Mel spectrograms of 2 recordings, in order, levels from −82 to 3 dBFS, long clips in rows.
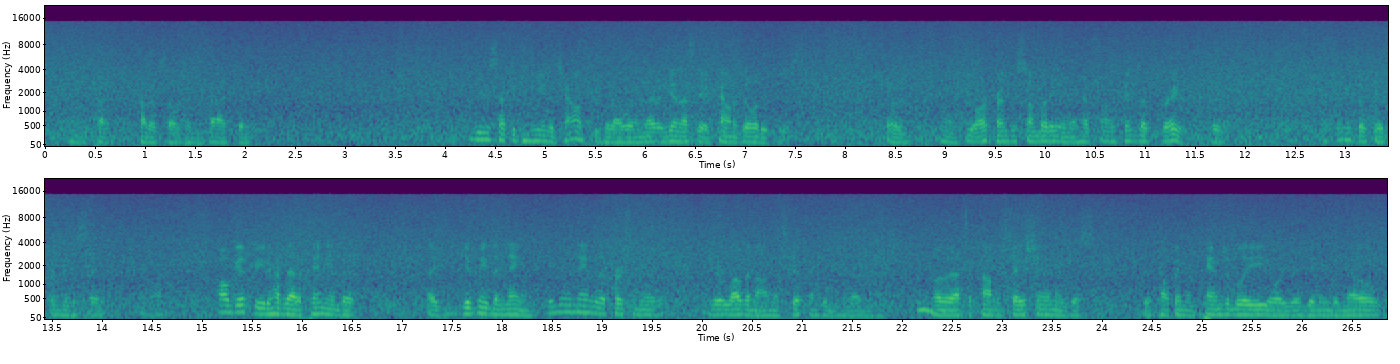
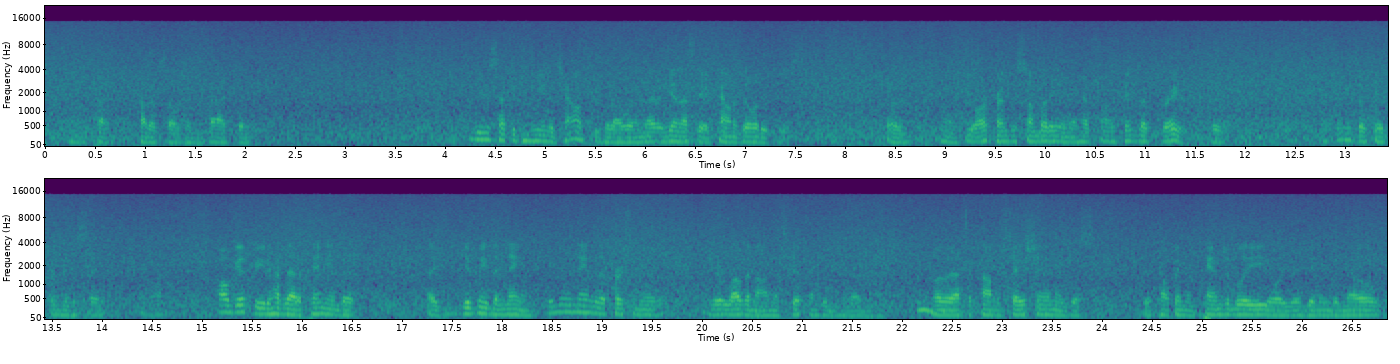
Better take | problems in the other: neither | hiss; loud; throughout; 1 dB below the speech; the same in both

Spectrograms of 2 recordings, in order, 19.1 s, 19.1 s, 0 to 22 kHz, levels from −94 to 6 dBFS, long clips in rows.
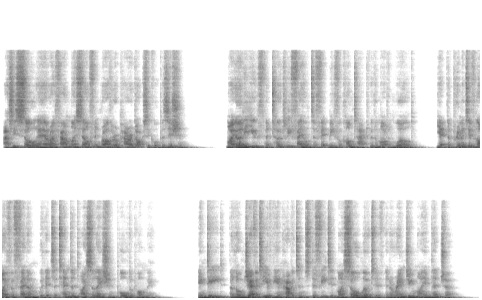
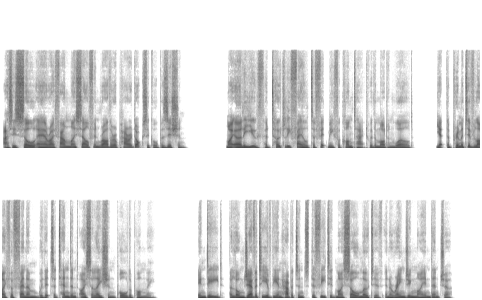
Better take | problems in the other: second | room echo; slight; dies away in 0.3 s // off-mic speech; far

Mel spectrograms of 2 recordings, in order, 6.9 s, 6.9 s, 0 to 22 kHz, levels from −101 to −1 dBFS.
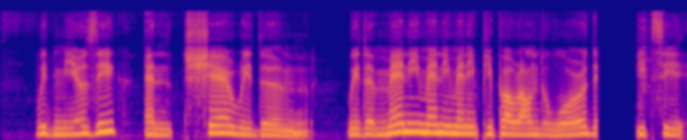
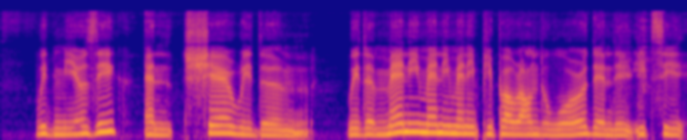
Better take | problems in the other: second | audio cutting out; at 6 s

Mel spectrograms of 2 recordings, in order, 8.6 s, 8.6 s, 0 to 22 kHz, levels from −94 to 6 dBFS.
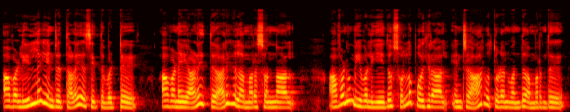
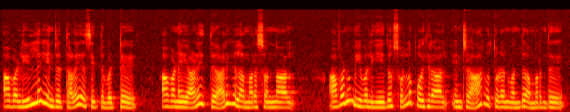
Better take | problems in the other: first | hiss; faint; throughout; 30 dB below the speech

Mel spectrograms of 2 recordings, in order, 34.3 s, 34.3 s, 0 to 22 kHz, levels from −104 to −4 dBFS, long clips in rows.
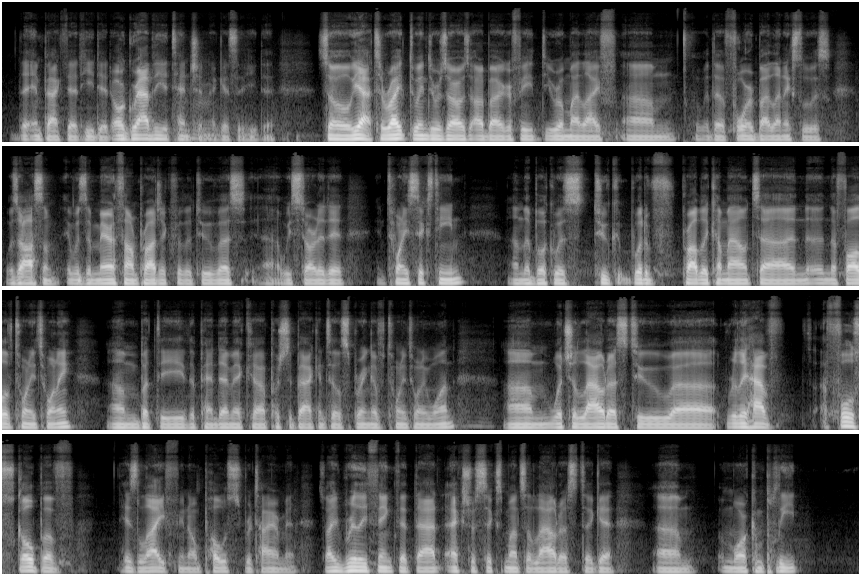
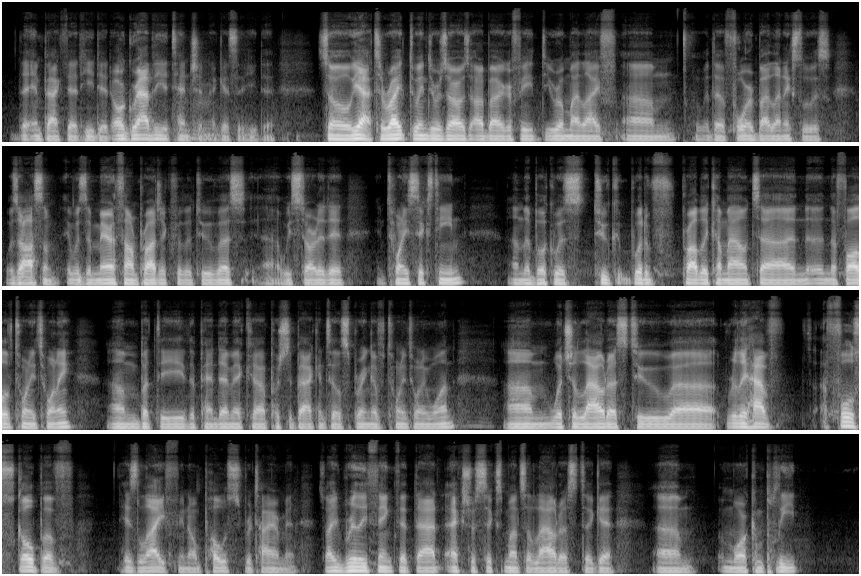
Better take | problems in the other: neither | none

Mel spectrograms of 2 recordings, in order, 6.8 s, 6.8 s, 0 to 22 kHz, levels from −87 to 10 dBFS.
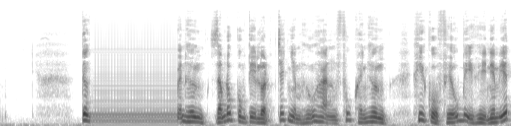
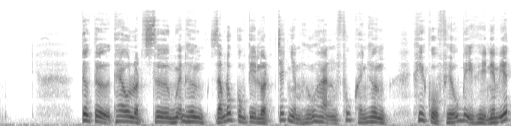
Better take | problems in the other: second | audio freezing; at 1 s for 1 s

